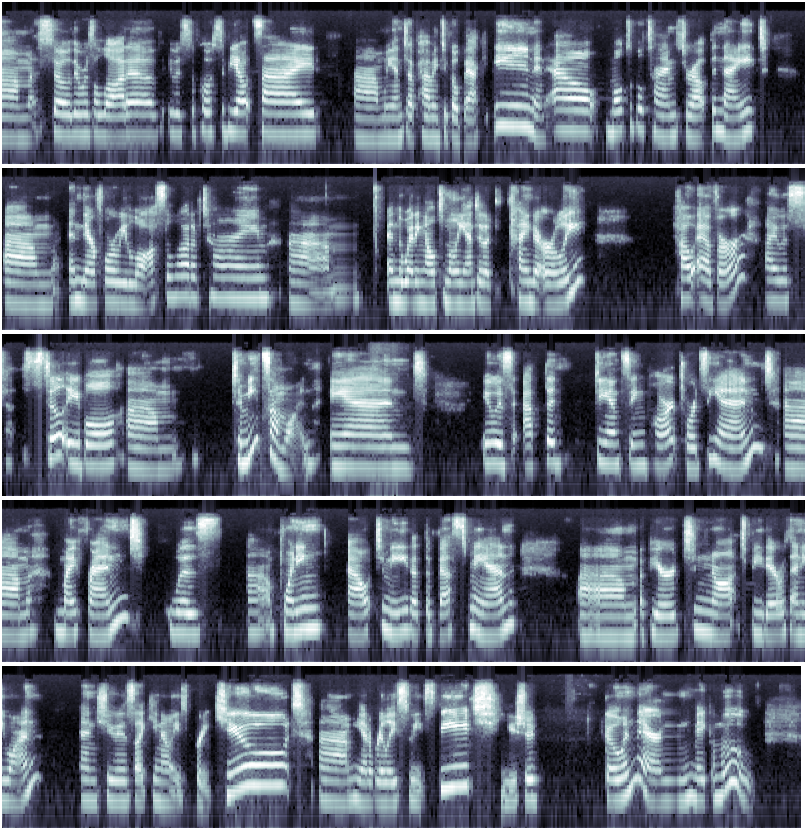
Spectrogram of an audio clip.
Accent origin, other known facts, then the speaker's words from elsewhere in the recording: Boston, Massachusetts, United States; I'm 27 and from the Boston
